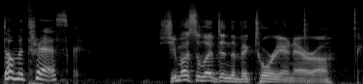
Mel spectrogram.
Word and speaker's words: Dimitrescu: Yeah, she literally in her line, she goes something. She says like I don't know, but she says the House of Dimitrescu.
